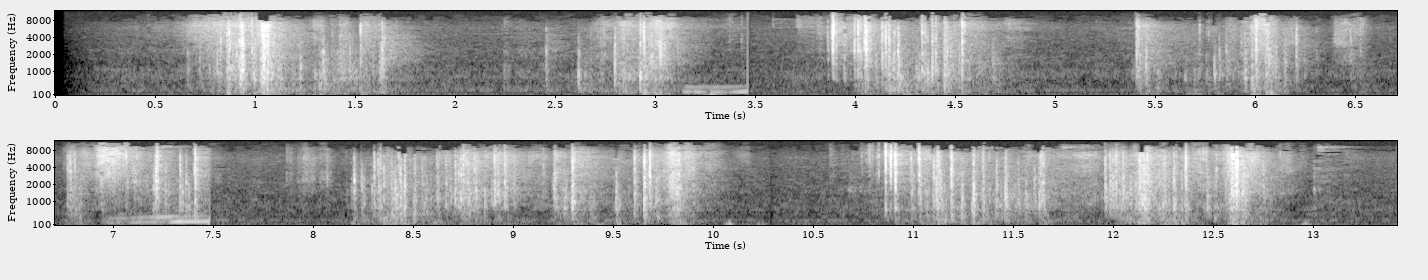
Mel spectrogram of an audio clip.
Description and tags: Sound of a sheet the paper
